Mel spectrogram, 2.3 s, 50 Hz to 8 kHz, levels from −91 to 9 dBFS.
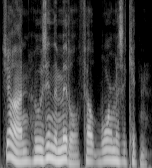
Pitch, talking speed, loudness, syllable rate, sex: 135 Hz, 290 wpm, -15 LUFS, 5.9 syllables/s, male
